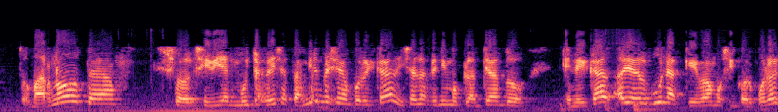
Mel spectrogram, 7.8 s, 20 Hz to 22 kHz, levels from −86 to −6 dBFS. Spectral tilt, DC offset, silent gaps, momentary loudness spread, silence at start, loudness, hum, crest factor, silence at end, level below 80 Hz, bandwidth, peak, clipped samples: 1 dB/octave; under 0.1%; none; 8 LU; 0.2 s; -16 LUFS; none; 16 dB; 0 s; -48 dBFS; 7.8 kHz; 0 dBFS; under 0.1%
